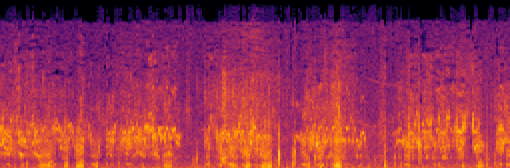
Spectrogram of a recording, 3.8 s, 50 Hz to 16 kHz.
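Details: Black storks feeding at a nest in Estonia, 11 June 2019: choppy bursts of coarse, nasal squawking broken by short gaps, with a sharp click at the very end.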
